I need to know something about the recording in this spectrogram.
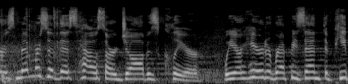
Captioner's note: applause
